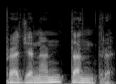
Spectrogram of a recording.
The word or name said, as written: प्रजनन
